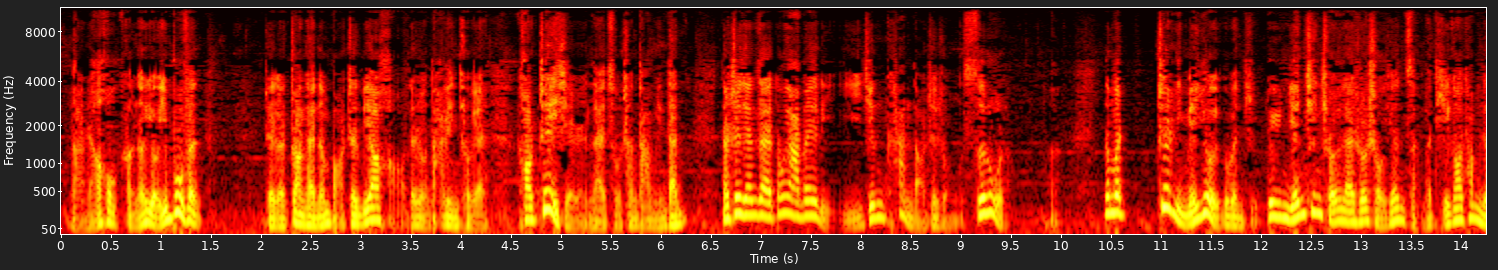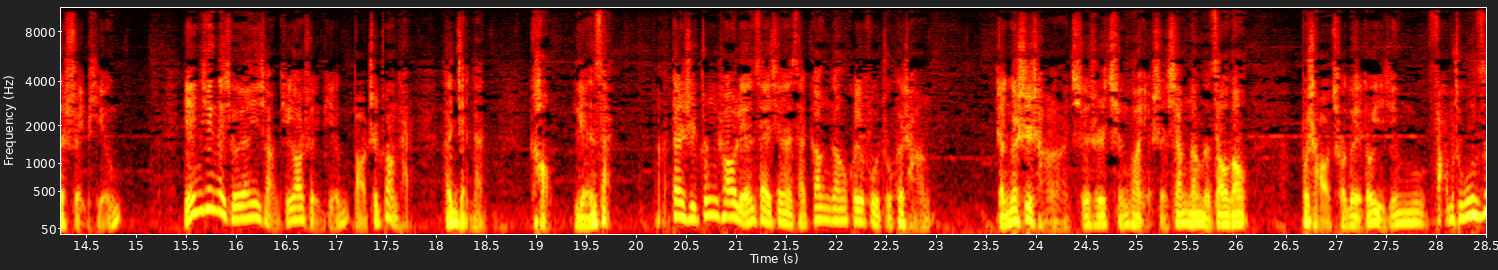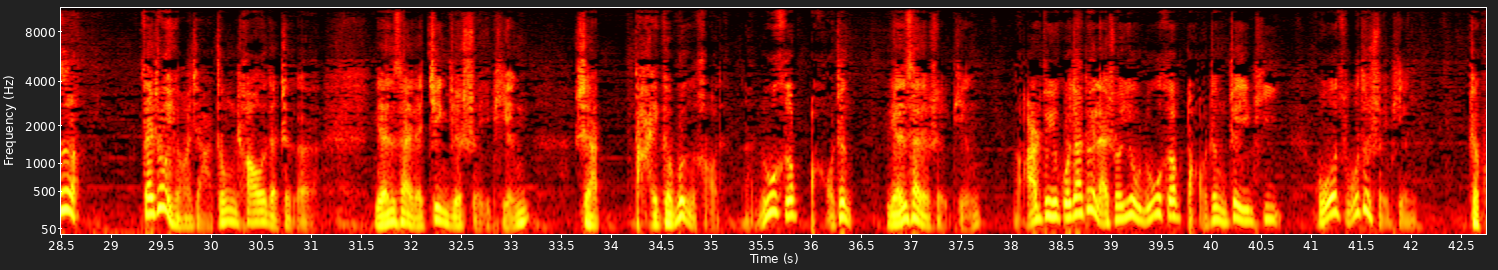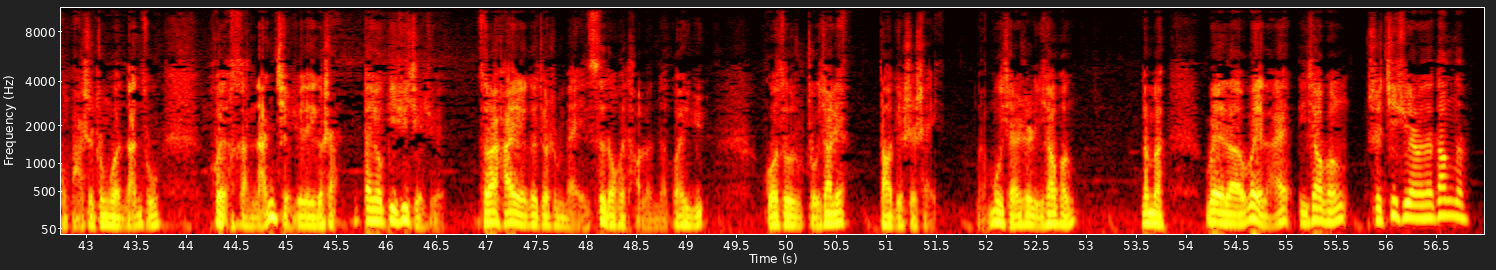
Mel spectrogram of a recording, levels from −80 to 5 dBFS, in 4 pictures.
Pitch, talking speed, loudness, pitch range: 110 Hz, 295 characters per minute, -17 LUFS, 95-140 Hz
